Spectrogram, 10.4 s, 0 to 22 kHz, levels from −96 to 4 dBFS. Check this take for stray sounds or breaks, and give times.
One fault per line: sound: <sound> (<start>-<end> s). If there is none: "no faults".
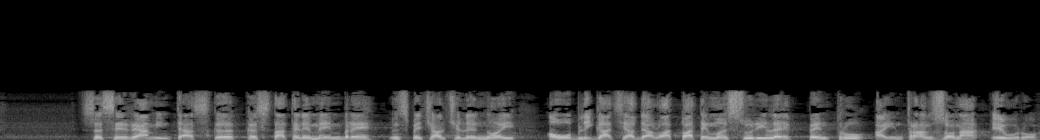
no faults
